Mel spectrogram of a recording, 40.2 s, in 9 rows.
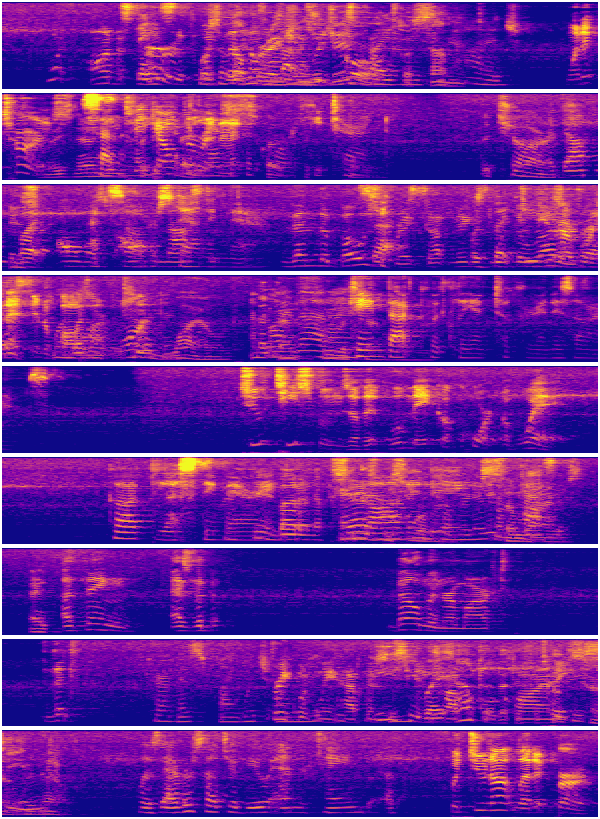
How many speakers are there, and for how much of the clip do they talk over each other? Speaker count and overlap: seven, about 48%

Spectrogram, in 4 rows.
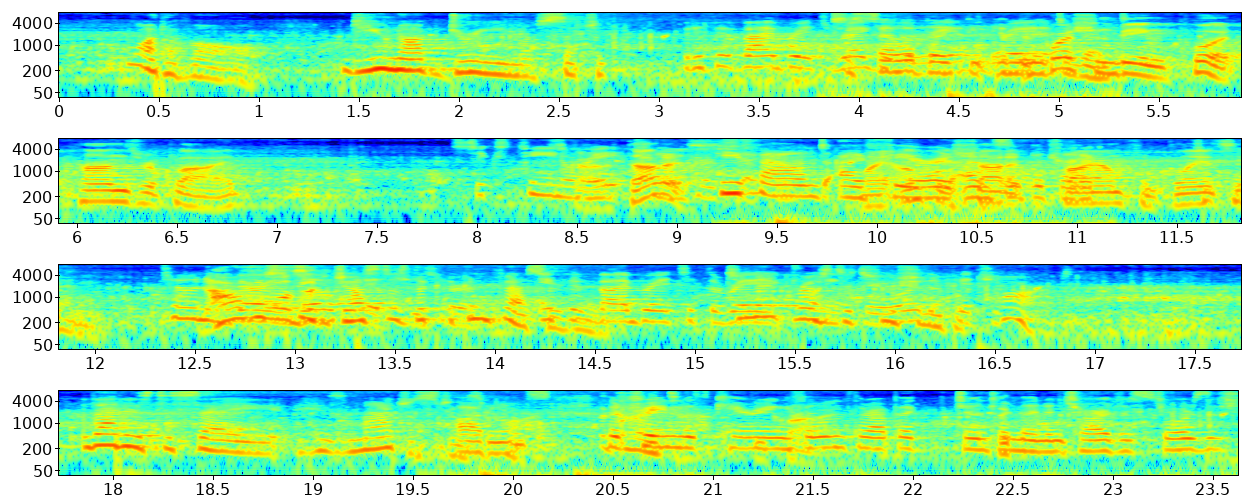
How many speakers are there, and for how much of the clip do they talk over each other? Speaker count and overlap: four, about 50%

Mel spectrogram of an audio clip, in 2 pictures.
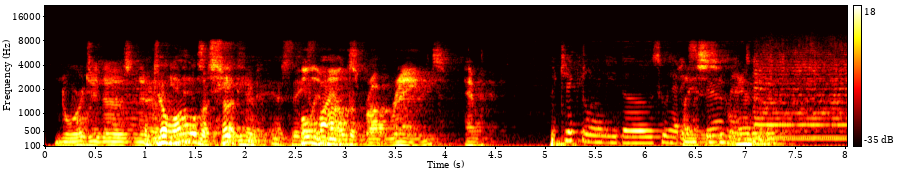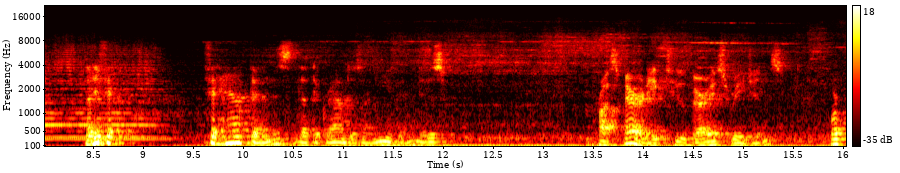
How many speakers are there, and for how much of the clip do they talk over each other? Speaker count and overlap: four, about 20%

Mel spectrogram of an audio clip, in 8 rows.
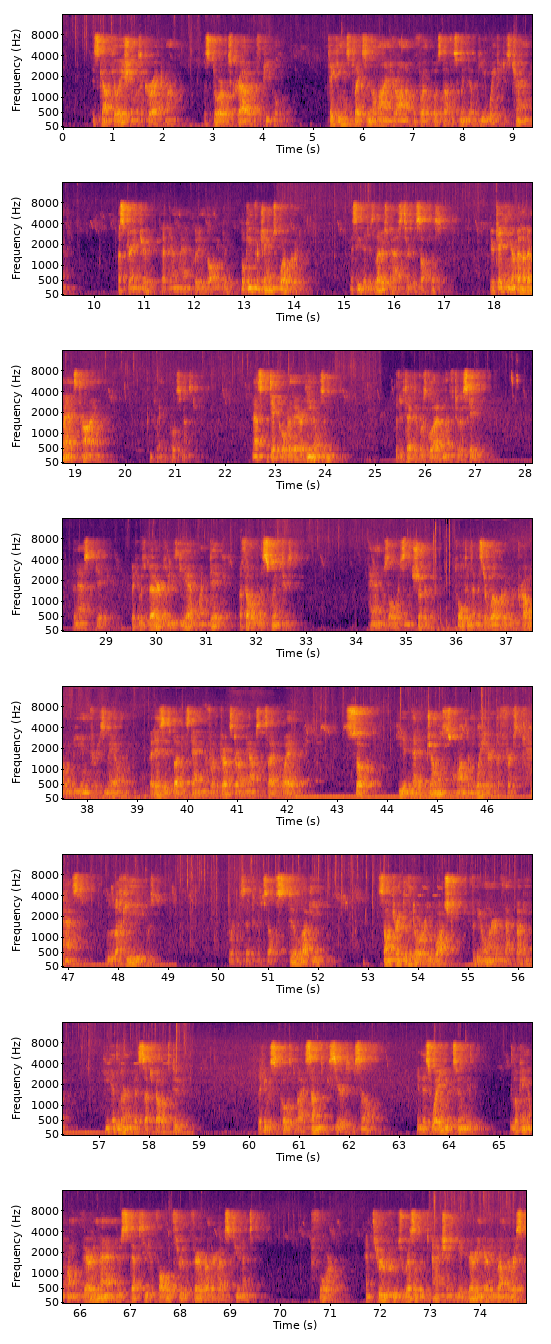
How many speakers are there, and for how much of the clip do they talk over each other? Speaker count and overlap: one, no overlap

